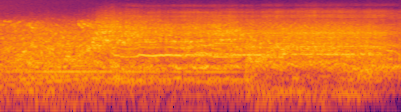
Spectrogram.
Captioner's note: screaming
